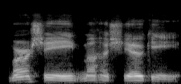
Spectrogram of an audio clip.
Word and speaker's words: Maharishi Mahesh Yogi: Maharishi Mahesh Yogi.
